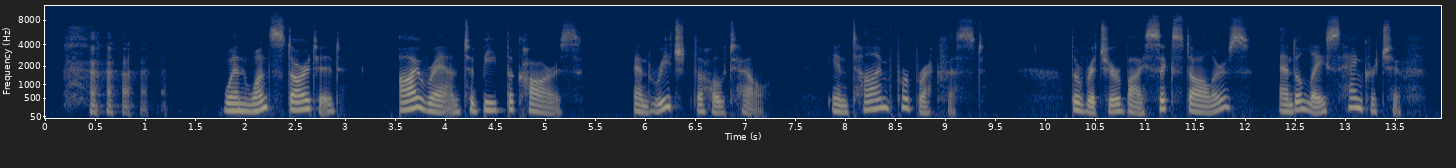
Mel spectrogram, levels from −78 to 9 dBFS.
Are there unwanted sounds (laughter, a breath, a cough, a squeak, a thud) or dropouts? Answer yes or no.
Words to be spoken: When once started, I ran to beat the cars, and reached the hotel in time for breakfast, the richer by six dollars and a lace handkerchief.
yes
